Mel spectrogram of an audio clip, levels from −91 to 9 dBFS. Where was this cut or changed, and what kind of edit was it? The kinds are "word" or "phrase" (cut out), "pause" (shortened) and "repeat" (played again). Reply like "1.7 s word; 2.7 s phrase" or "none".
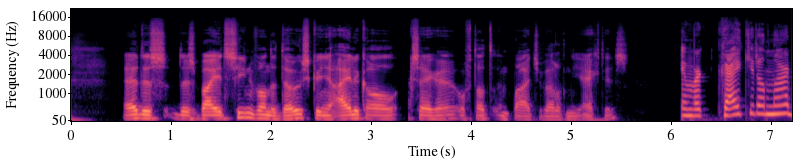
3.4 s word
